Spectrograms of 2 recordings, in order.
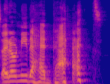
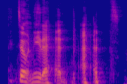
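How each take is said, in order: First: Loud, higher-pitched objection; emphatic mock complaint; mock protest. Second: Quieter protest after a chuckle; softened, laughing objection; amused repeat. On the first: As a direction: push back in playful indignation. Protesting unwanted praise. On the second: Real, not acted. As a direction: say it again lightly, through amusement.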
